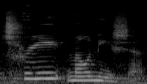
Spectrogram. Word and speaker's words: Treemonisha: Today's opera that we're diving into is an opera entitled Treemonisha. That is tree, T-R-E-E, with the second syllable, Monisha, M-O-N-I-S-H. Like Moesha, but you just mix the N and the I, boom.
